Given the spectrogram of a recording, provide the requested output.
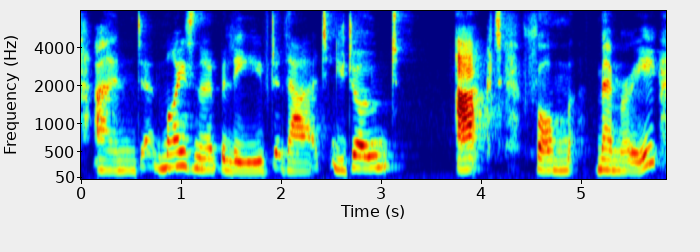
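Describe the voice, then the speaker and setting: This woman has a British accent. Her pitch sits fairly low. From England. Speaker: cosmetic dentist and former actress. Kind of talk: personal storytelling monologue. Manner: many fillers and repetitions.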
